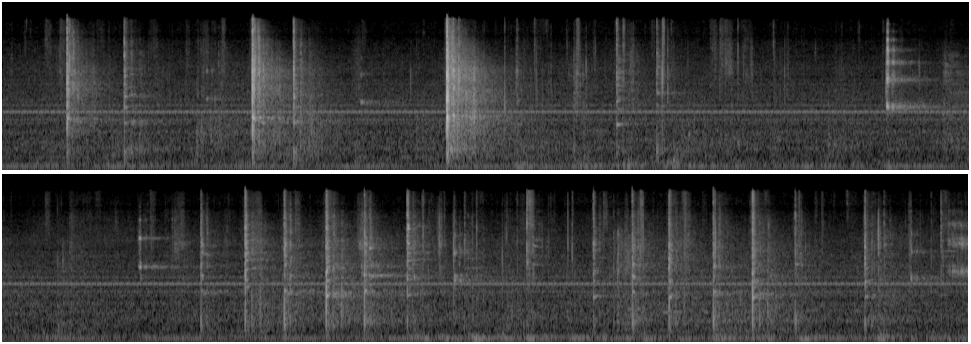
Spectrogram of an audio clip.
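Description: Badminton rackets hitting a shuttlecock back and forth in a pre-match knock-up. The hits are sharp and echo in the hall: one loud hit about four seconds in, and quicker exchanges over the last several seconds.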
